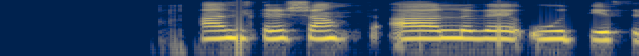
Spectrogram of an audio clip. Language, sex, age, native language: Icelandic, female, 12, Icelandic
